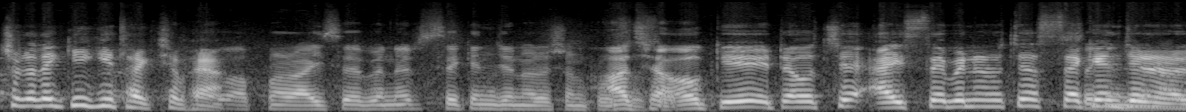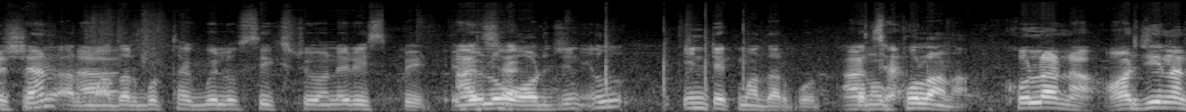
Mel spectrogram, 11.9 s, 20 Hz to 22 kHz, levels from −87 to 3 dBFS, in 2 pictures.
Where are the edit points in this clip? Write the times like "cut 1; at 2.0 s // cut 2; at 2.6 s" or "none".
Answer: cut 1; at 1.3 s // cut 2; at 6.2 s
